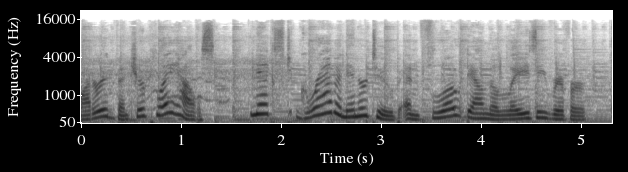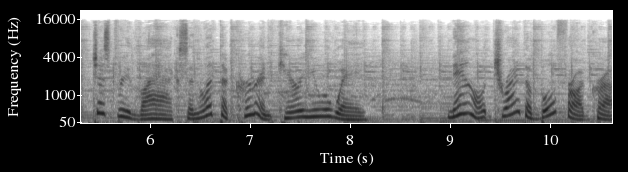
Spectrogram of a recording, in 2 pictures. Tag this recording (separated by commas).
Music, Speech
